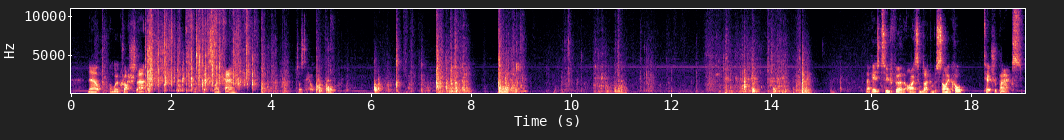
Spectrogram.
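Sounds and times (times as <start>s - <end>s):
plastic container crackling: 1.4s - 3.9s.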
